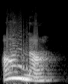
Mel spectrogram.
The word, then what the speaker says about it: она: O, you don't pronounce, you instead of O, you pronounce A. Anna is written O-na. You pronounce Anna.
